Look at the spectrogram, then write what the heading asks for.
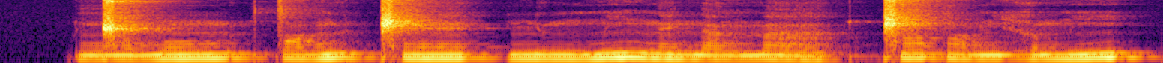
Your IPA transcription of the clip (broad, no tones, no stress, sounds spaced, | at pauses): ŋ͡ǁ ɔ m õ m | tˤ ɛ ŋ ʉ ǁ ɛ̃ | n ʉ ŋ m ĩ ŋ ɛ̃ n a ŋ m ã | ǁ ə̃ tˤ ɛ̃ ŋ ĩ ɦ ə m ĩ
